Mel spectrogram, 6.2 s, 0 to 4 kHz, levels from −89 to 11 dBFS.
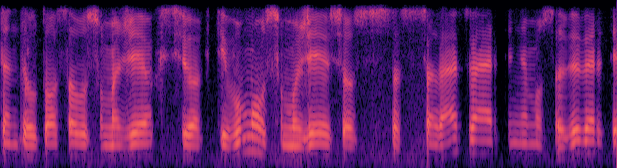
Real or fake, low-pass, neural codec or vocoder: real; 3.6 kHz; none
